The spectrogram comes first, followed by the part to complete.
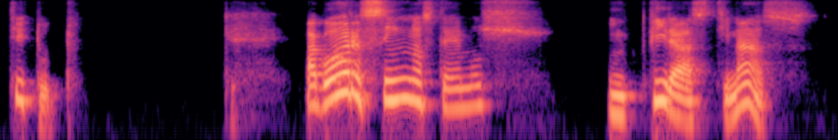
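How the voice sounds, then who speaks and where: A man teaching Greek grammar in a recorded online lecture, explaining slowly and deliberately, pausing and correcting himself as he goes. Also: fairly high pitch, slightly rough. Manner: slow, deliberate explaining with pauses and self-corrections.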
